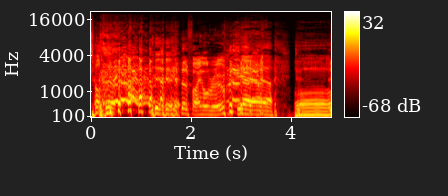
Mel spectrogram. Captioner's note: laughs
